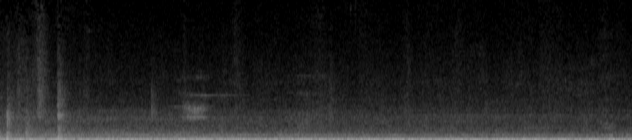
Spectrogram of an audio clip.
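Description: Inside an electric commuter train running along a station platform: a steady low rumble of the wheels and running gear. There are a few sharp clicks near the start and a brief faint high squeal about three seconds in.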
